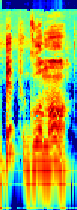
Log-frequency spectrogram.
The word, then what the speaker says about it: Bib Gourmand: Nichtsdestotrotz hat deine gute Botschaft einen Bib Gourmand bekommen.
